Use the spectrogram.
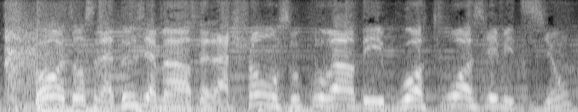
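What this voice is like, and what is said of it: Put-on accent. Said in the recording (French): “t'as comme deux personnalités, là, je te reconnais plus... Mon accent, je pourrais le garder valeur que l'émission complète.”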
